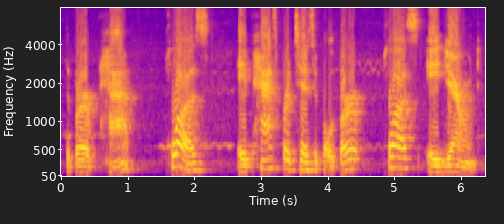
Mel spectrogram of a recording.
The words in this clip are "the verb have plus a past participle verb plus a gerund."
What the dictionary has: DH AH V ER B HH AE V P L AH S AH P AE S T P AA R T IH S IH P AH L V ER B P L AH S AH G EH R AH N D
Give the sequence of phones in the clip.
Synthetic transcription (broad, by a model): DH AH B ER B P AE P P L AH S AH P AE S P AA R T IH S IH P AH L B ER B P L AH S AH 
